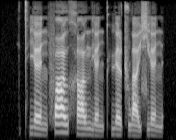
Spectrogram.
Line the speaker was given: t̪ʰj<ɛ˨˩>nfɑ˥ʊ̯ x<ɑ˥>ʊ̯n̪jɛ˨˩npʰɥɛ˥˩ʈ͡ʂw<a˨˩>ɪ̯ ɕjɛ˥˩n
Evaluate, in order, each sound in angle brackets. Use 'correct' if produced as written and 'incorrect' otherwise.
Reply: correct, correct, correct

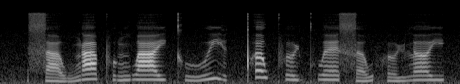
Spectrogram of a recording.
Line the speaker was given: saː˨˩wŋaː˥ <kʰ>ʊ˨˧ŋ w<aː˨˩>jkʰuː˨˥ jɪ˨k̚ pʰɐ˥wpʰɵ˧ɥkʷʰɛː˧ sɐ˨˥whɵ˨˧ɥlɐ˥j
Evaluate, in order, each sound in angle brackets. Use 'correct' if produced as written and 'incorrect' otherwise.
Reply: incorrect: pʰ, incorrect: aː˧

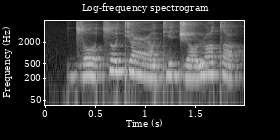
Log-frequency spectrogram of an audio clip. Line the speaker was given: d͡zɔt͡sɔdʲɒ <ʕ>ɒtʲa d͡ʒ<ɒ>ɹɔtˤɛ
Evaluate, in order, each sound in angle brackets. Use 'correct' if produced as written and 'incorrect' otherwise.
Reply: correct, correct

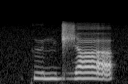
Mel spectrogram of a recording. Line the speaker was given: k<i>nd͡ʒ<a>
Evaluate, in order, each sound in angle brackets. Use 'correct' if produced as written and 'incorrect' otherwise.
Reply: incorrect: ɨ, correct

